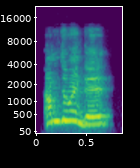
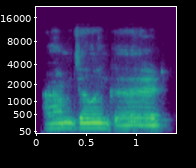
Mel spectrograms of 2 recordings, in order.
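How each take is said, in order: First: It sounds genuinely fine and convincing. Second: It sounds flat and not really fine.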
